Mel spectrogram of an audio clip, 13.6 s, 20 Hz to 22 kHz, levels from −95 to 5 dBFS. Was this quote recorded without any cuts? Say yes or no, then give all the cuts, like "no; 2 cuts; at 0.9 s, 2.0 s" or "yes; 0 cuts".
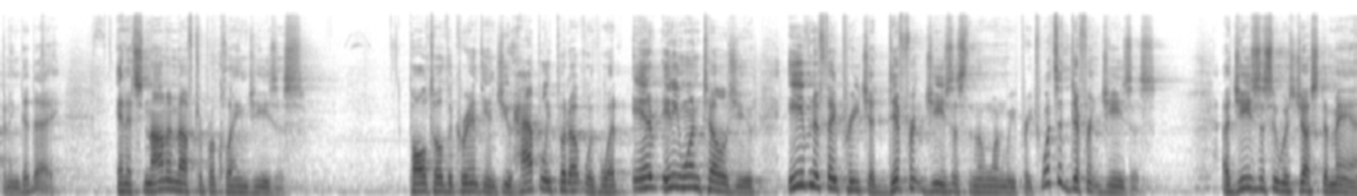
yes; 0 cuts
